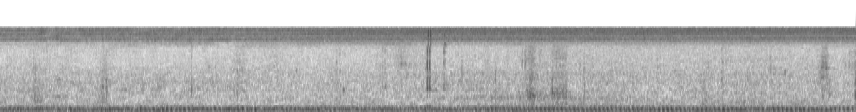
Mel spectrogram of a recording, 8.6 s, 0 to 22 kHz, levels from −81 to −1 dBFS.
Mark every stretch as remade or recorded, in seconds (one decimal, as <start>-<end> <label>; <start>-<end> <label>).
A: 0.0-0.4 recorded; 0.4-2.3 remade; 2.3-8.6 recorded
